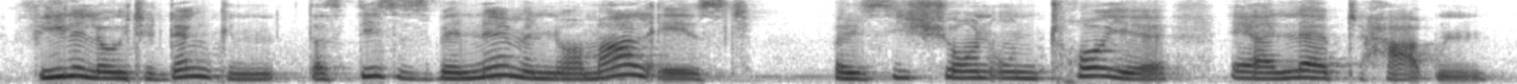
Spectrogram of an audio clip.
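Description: A woman in her twenties, a native Spanish speaker, reading a prepared talk in German as a student presenter, slowly and carefully. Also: fairly high pitch, vocal fry, a little mellow, husky. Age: 20s.

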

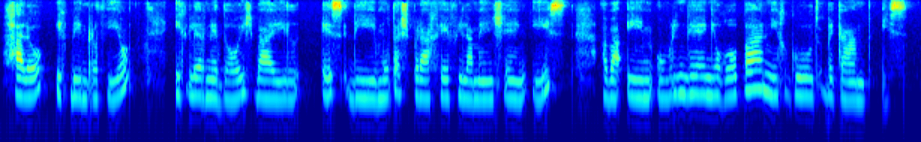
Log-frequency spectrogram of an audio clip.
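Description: A woman speaks slowly in a husky voice. It is a prepared student statement with dull, lo-fi sound. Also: mid-range voice, fairly even intonation, warm tone. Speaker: language student. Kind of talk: prepared self-introduction. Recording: dull lo-fi student audio clip.

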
